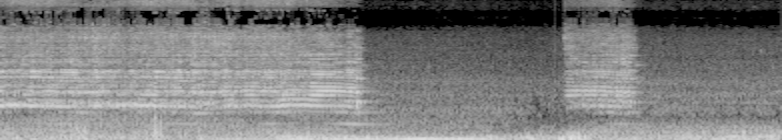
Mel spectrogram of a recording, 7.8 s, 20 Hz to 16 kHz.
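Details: 2007 Honda Accord sedan grinding and screeching at slow speeds when turning left, harsh metallic screech over low road rumble; cause was a bent brake dust shield scraping the inboard side of the rotor, fixed by pushing it away from the rotor.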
